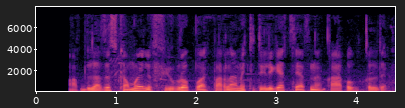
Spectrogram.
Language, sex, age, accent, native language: Uzbek, male, 18-24, Navoiy, Uzbek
